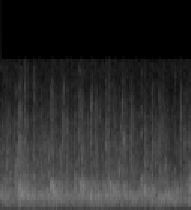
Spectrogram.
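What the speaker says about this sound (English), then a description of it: "can we just clap and honor him?" A congregation claps steadily to honor Pastor Joe, a dense, even wash of many hands sustained for the full two seconds, close and fairly loud.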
